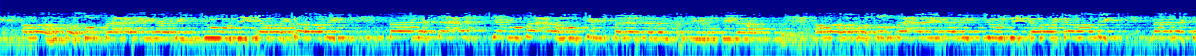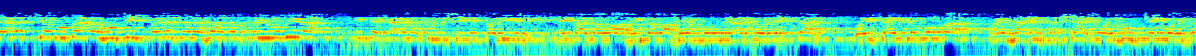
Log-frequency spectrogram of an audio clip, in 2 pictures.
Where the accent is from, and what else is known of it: Egypt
